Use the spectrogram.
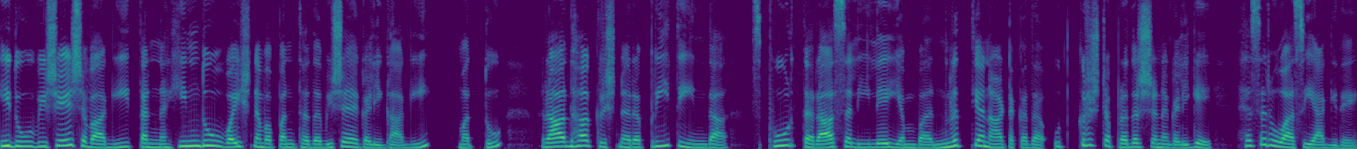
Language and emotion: Kannada, neutral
